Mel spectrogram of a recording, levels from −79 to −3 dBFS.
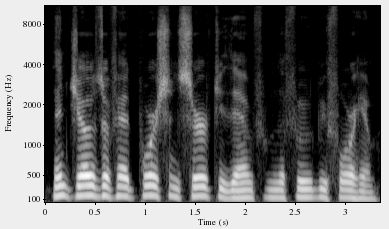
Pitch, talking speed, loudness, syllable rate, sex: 135 Hz, 215 wpm, -16 LUFS, 5.4 syllables/s, male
